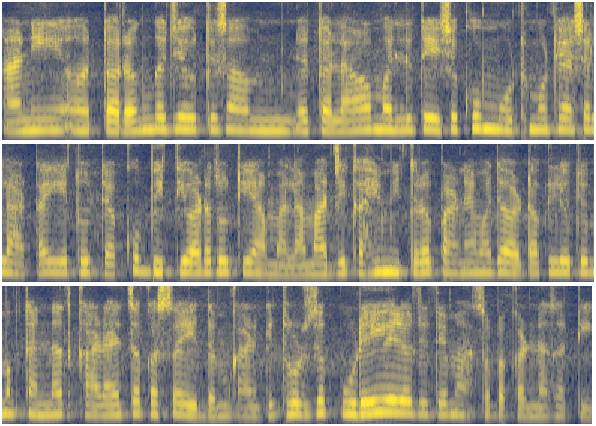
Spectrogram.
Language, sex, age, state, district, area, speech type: Marathi, female, 18-30, Maharashtra, Amravati, urban, spontaneous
